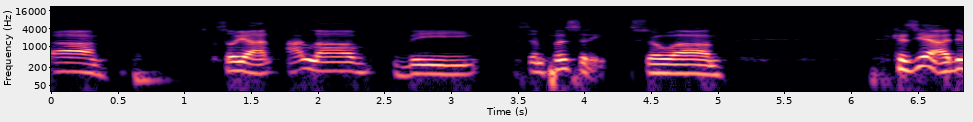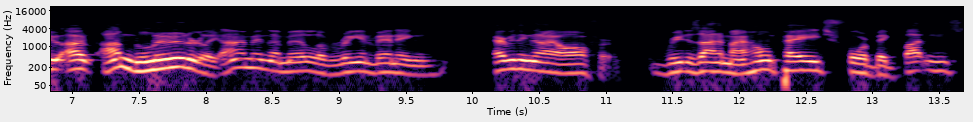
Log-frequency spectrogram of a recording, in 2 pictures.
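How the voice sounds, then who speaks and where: A man with a Southern US accent speaks at a moderate pace and a fairly high pitch. His pitch varies in an ordinary way, with long, frequent pauses. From US South. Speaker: podcast host. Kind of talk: casual interview. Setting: video call.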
